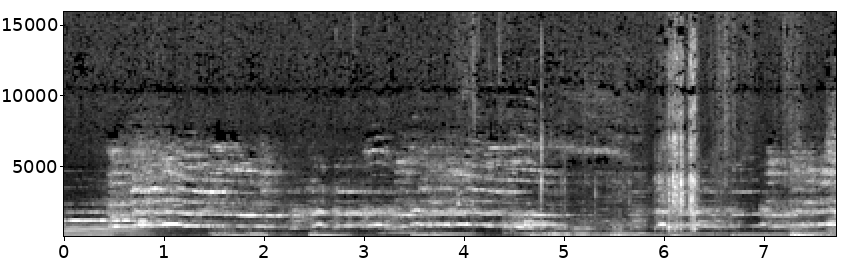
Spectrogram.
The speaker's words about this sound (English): Cockerel, should have done the old dogs barking, sirens, baby crying, drills.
